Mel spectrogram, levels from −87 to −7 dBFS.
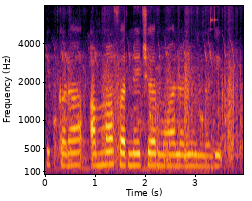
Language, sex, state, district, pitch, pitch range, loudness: Telugu, female, Andhra Pradesh, Annamaya, 210 Hz, 200-215 Hz, -19 LUFS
